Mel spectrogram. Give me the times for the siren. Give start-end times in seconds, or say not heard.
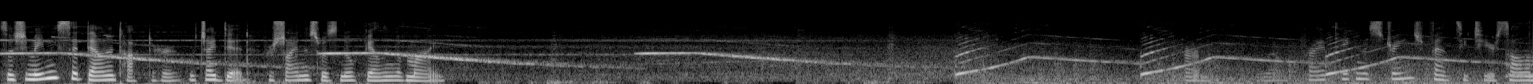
0.0-15.2.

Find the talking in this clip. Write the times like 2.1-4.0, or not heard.
0.0-4.5, 11.8-15.2.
